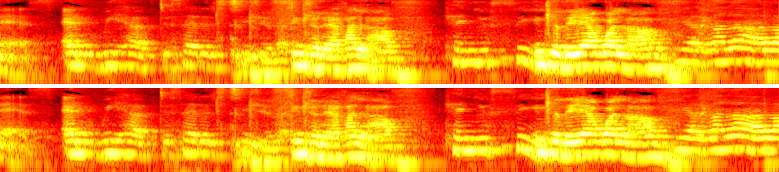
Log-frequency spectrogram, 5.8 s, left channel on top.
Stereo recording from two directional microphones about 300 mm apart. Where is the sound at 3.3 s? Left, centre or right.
Centre.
